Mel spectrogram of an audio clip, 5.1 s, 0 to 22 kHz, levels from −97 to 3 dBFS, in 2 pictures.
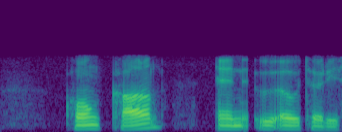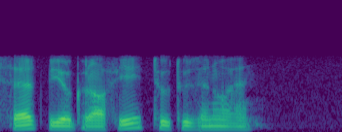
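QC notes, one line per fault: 1.83 to 1.85 s and 4.06 s: packet loss with pitch repetition. About 20 ms of speech goes missing first, then 10 ms. That points to two lost packets, then one. The receiver bridges each gap by looping the last pitch period. Both gaps are short, so the loop never fades into silence. Each one sounds like a brief held, buzzy tone. The narrow telephone band carries these repeats like the rest of the sound.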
